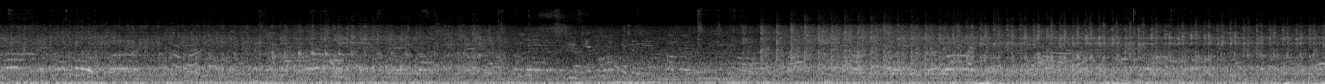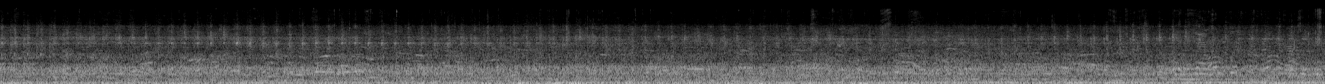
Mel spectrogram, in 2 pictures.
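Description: A crowd of people chatters at a distance outdoors.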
